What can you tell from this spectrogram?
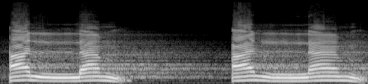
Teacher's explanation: huruf nun sukun bertemu lam bertasdid maka Nun sukunnya melebur menghilang ke huruf lam yang berharakat tasdid Ya ditahan dan ditekan allim ya jadi lam Nun sukunnya tidak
